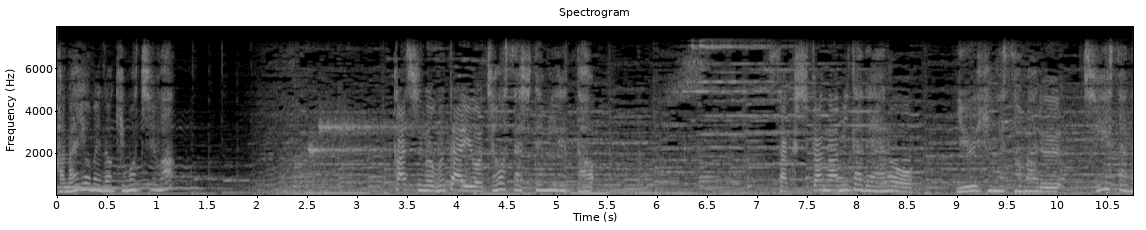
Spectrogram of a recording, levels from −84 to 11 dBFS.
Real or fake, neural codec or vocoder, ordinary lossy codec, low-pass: real; none; none; 7.2 kHz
